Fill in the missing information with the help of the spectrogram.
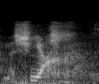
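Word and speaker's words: Mashiach (מָשִׁיחַ): I think it's pronounced Mashiach. Help me with this. Mashiach? Ha, Mashiach. Hucking loogies here.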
